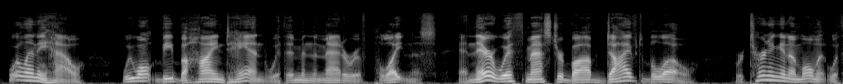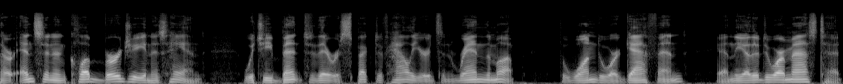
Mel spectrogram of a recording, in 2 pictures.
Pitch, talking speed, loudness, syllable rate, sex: 105 Hz, 195 wpm, -22 LUFS, 5.5 syllables/s, male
